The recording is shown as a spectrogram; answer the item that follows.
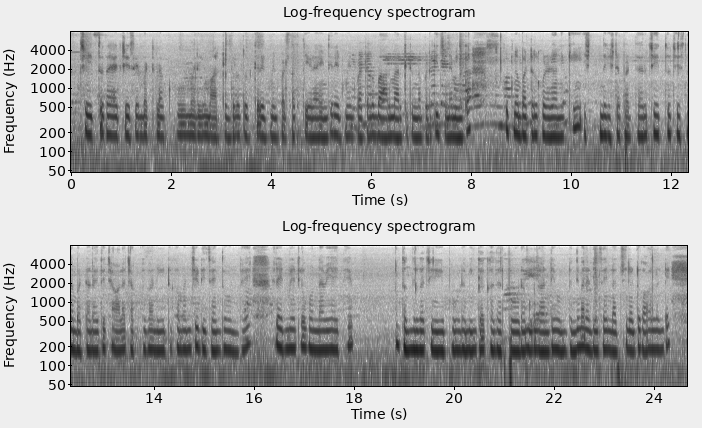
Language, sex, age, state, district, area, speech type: Telugu, female, 18-30, Telangana, Hyderabad, urban, spontaneous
